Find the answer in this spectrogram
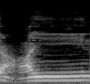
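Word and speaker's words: ع: তো এই দুটো হরফ আমরা গলার মাঝখান দিকে চাপ দিয়ে এবং চিকন করে উচ্চারণ করব। এটা হচ্ছে আইন আর এটা হচ্ছে হা।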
